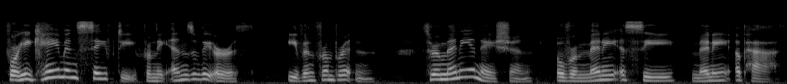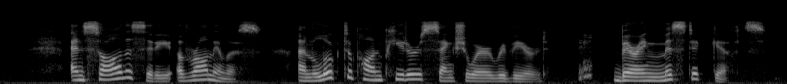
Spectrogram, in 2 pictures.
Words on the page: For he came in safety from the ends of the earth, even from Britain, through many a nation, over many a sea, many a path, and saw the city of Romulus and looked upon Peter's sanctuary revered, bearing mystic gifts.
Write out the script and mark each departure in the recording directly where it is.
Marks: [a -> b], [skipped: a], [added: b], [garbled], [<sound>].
For he came in safety from the ends of the earth, even from Britain, through many a nation, over many a sea, many a path, and saw the city of Romulus and looked upon Peter's sanctuary revered, [laugh] bearing mystic gifts.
